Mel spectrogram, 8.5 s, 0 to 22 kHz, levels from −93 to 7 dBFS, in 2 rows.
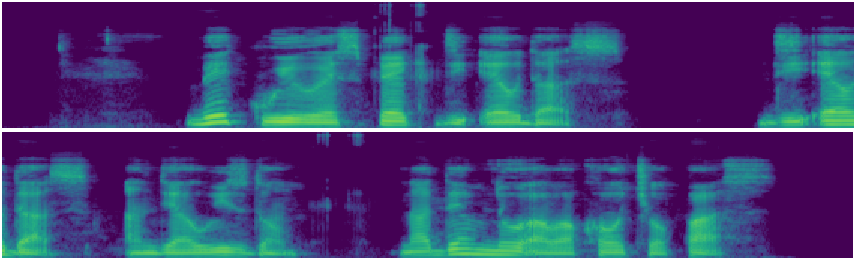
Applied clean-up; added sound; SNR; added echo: neural mask model Resemble Enhance denoiser.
